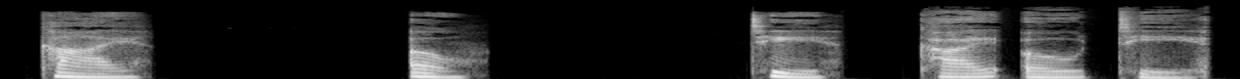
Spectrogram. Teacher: Stress O and keep T clear.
